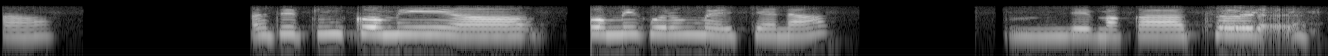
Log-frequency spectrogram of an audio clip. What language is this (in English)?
Konkani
